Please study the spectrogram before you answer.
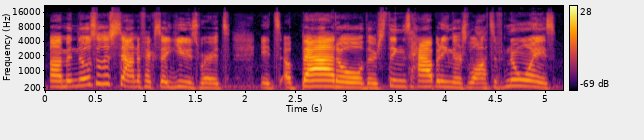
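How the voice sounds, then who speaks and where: A woman coaching voice actors on a live stream, reacting with effusive exclamations and quick asides. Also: high-pitched, bright, forceful tone, clear, resonant tone, dry recording. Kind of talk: live stream commentary on student recordings.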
